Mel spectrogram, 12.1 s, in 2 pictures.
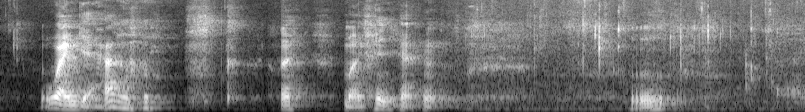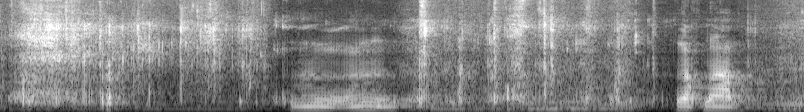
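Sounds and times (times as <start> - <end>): biting and chewing food: 3.9 - 8.2, 9.1 - 11.1
person humming mmm: 4.7 - 5.2, 8.1 - 9.3.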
